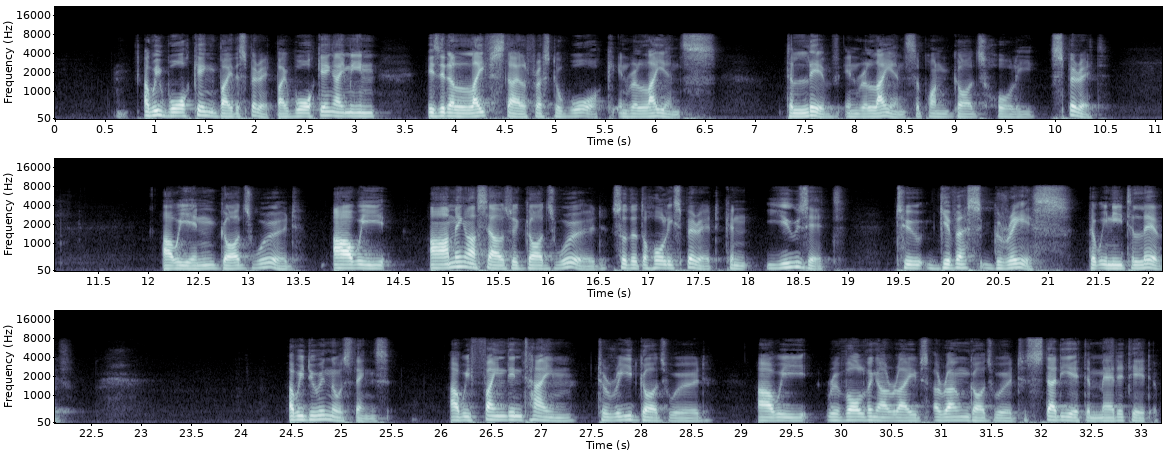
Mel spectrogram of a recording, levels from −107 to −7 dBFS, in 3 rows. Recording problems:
high frequencies cut off; noticeable; nothing above 7.5 kHz

